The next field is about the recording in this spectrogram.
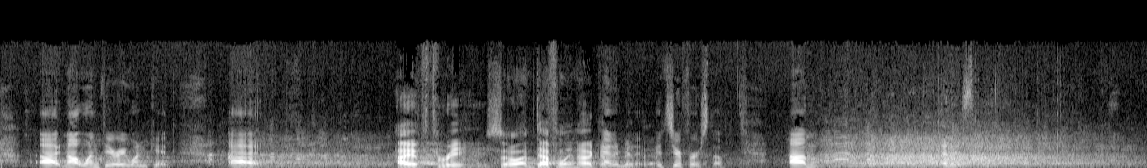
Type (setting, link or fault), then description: setting, live audience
